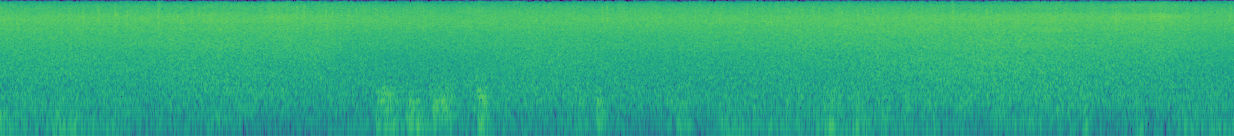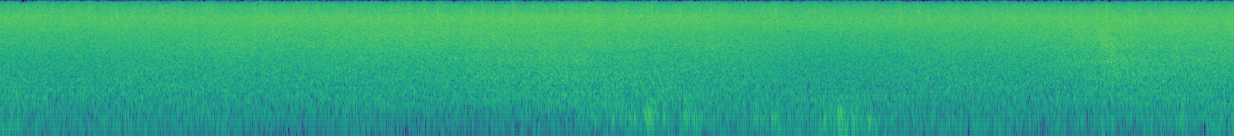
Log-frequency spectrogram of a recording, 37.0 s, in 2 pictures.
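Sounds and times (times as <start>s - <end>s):
stormy sea roaring: 0.0s - 37.0s.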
